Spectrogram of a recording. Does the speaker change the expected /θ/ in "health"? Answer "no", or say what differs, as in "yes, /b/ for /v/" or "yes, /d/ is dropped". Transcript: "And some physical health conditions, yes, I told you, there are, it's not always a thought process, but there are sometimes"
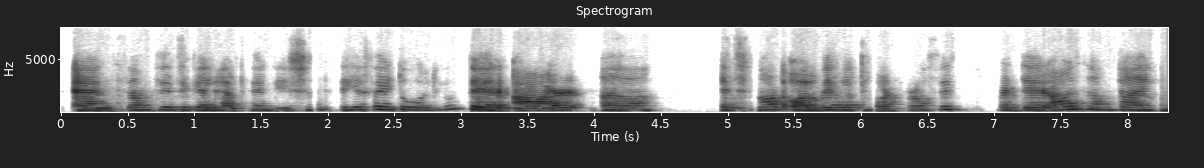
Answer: yes, /t/ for /θ/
